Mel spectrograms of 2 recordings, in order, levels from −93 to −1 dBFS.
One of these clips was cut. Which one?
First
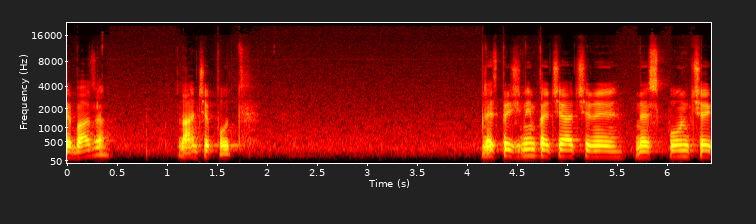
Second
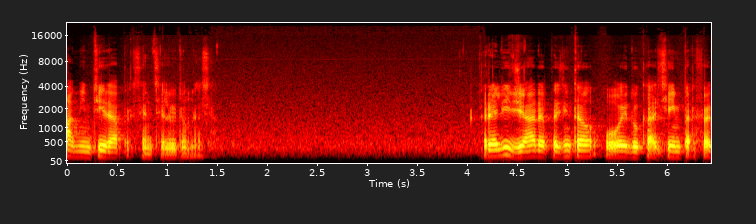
second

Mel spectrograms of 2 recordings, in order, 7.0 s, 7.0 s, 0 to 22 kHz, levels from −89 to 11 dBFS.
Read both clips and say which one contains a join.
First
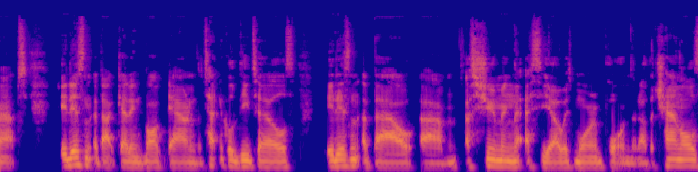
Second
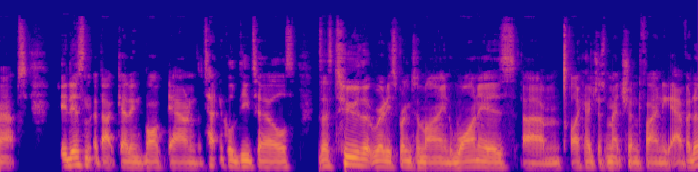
second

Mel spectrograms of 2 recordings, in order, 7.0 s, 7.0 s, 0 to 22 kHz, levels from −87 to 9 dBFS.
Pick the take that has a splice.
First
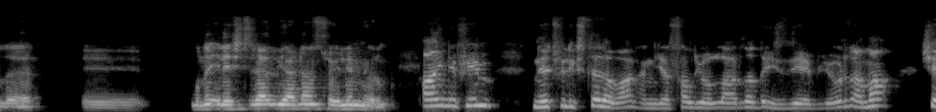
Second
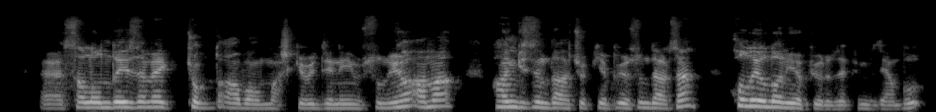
first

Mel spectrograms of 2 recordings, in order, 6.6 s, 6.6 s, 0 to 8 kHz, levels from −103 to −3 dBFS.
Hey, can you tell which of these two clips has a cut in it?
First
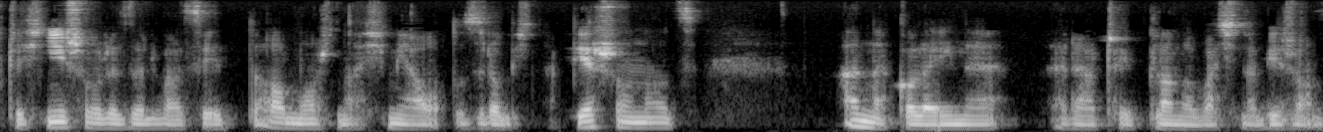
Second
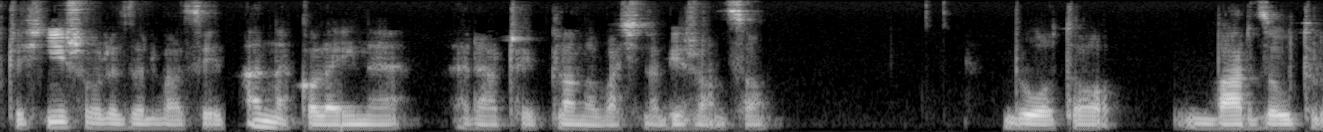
second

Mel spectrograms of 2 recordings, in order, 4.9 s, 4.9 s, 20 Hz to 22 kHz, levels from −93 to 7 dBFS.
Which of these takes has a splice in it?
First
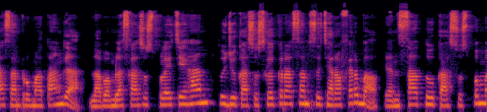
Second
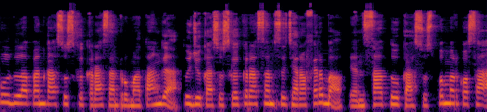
second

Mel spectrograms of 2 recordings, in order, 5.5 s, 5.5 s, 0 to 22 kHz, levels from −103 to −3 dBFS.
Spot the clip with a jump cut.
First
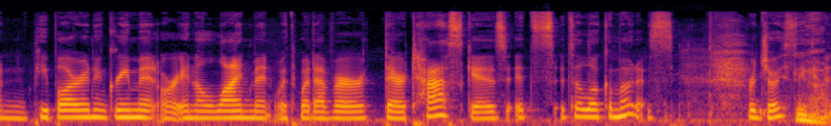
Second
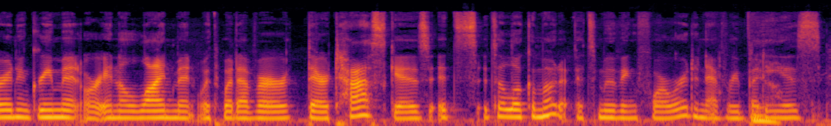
first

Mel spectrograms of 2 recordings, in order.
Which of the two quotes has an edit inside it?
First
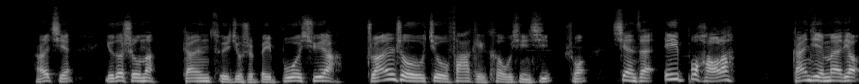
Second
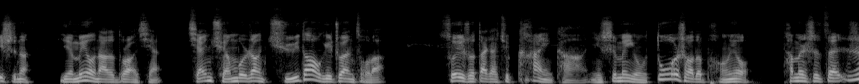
first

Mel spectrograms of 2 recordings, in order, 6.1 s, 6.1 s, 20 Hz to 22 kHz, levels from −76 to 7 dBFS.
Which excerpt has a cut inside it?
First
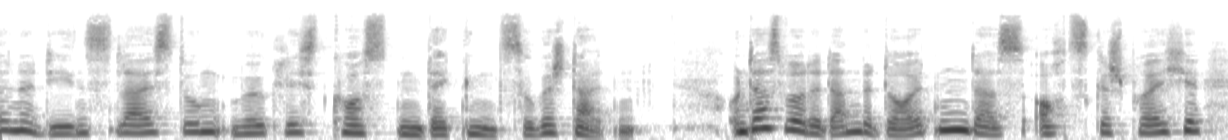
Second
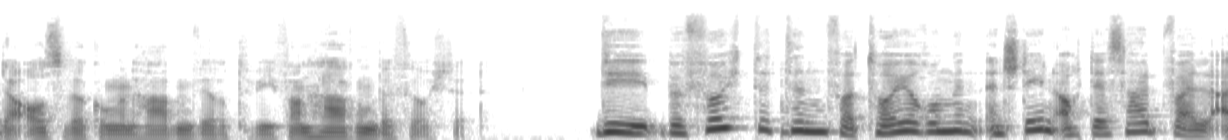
second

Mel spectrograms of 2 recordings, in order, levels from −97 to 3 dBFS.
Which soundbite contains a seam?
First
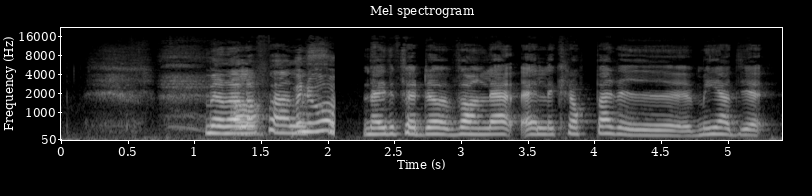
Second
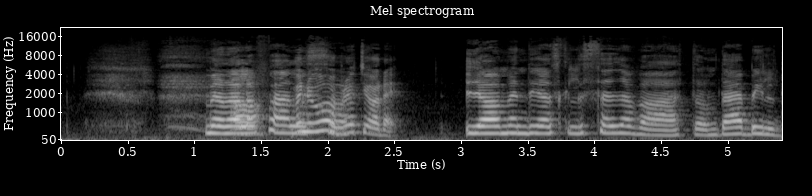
first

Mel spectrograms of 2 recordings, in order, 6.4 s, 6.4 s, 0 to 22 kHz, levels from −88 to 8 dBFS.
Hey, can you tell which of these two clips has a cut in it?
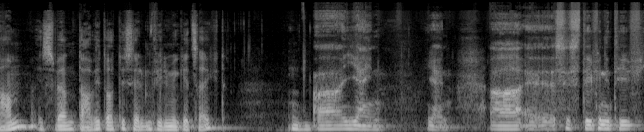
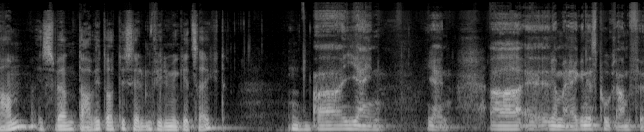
second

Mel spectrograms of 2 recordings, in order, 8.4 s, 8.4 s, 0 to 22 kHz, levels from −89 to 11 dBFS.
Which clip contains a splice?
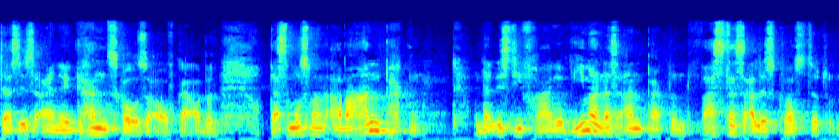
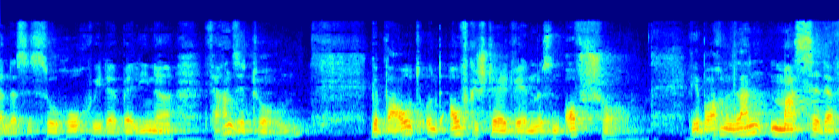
first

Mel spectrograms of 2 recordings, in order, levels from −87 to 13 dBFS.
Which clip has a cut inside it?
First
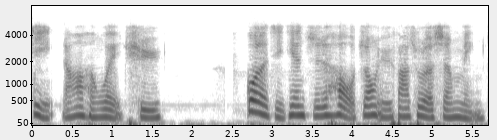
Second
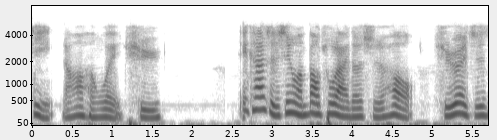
first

